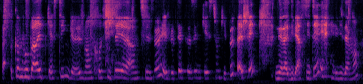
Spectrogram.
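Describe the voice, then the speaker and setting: A woman interviewing a series creator, asking measured questions. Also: fairly high pitch, a little hiss or hum.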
